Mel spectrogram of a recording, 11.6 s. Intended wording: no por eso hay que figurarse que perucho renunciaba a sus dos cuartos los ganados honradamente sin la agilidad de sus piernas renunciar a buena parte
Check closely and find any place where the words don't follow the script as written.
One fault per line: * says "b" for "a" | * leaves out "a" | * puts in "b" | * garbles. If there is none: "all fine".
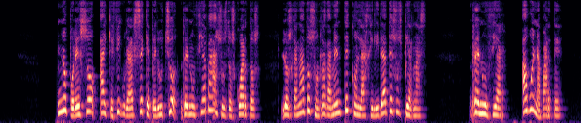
* says "con" for "sin"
